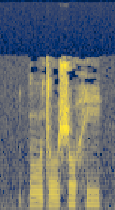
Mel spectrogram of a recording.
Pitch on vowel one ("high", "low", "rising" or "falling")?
low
